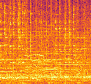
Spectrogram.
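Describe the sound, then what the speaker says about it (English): A high school football crowd at Marana vs Mountain View roars and cheers after a fumble turnover, loud dense shouting with cowbell-like clanks, continuous throughout. "the crowd is going crazy"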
